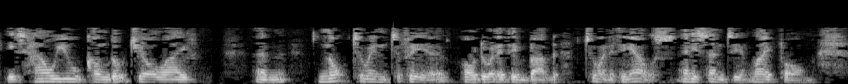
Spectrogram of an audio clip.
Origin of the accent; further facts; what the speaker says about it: Yorkshire and the Humber, United Kingdom; I think I'm right, being a Yorkshireman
